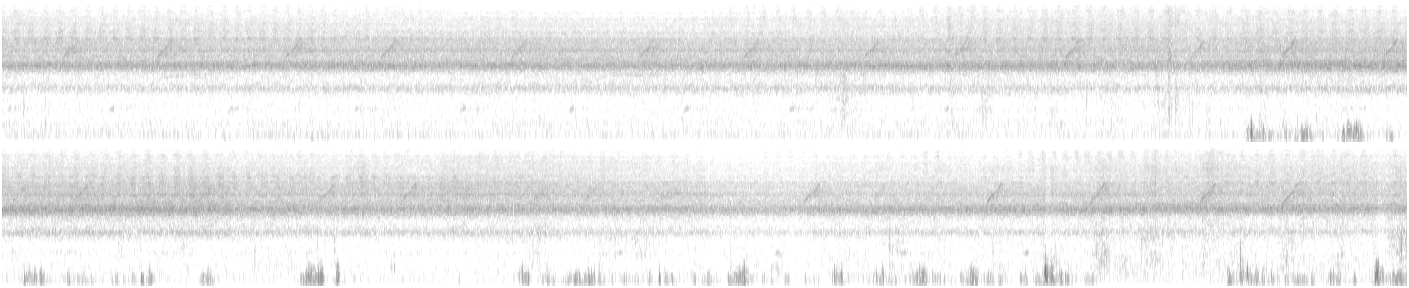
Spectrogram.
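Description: Steady, faint chorus of insects with a short rising chirp repeating about once a second. From about halfway in there are scattered soft low thumps.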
